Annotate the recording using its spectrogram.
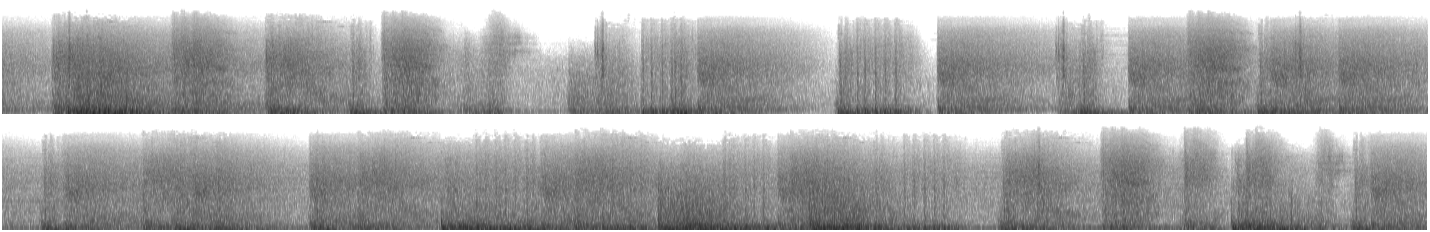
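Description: Game gunfire bangs in quick shots.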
